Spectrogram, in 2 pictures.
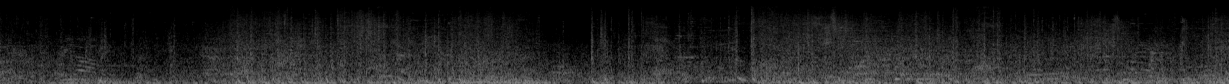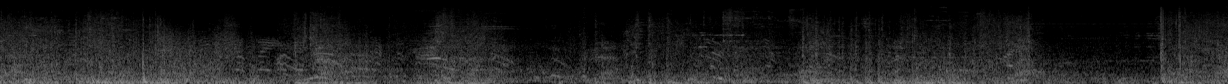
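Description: Automatic rifle fire from an auto bull rifle in a video game, heard as dense, continuous rattling bursts mixed with game effects, running under steady talking throughout.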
